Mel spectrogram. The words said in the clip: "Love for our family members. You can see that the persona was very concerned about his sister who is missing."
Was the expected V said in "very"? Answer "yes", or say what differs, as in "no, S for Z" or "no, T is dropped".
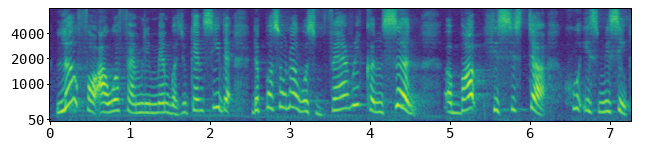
yes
